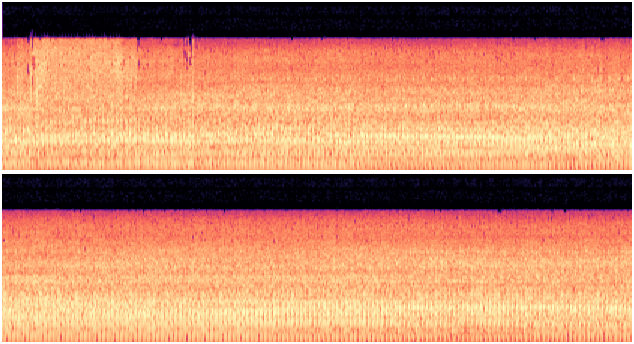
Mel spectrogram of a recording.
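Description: Steady idle with a fast regular tapping, about two hundred a minute, riding over the engine; something is ticking, cause not yet pinned down.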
